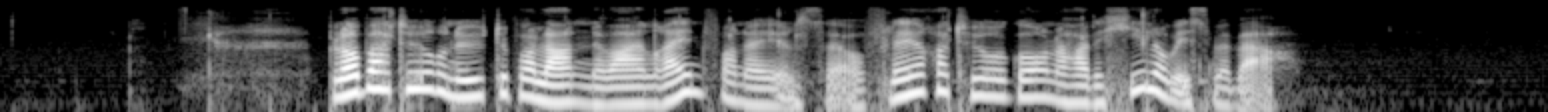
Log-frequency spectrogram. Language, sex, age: Norwegian, female, 59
